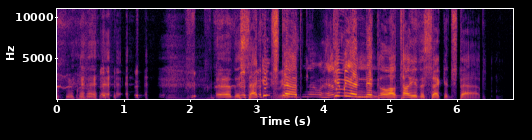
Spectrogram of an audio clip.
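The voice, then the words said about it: Poorly done put-on Jewish accent. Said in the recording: “so bad at doing a Jewish voice”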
